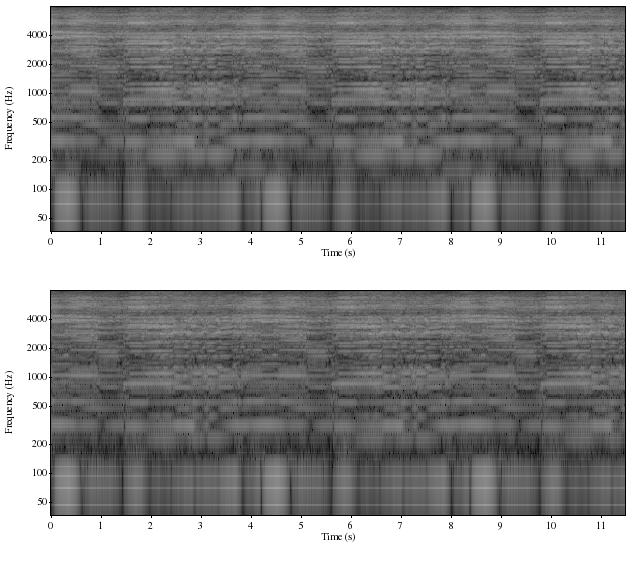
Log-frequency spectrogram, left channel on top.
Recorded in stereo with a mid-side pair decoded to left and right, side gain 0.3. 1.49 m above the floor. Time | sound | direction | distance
0.0 | a machine running | 40° left | 1.4 m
